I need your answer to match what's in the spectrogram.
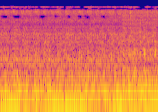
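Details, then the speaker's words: Mastertronic water analyzer, third stepper cycle with the reaction chamber left empty, empty motor pumping only air: low even motor hum with faint light rattle, which is expected from the empty chamber; normal dry running. "do not fill up again you will hear some rattling because the erection chamber is empty that's normal now do nothing the empty move to start it will of course be just the air because you didn't pull up anything this time"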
